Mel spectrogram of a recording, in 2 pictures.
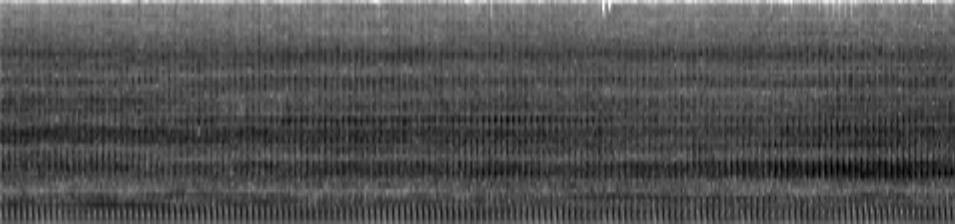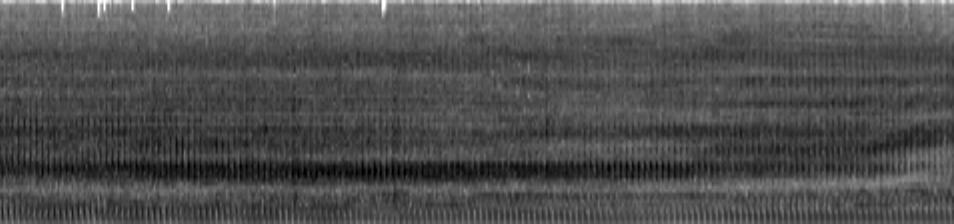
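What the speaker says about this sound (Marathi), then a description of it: "ट्रॅक्टरचं काम अगोदर सुरू होता" A tractor churning a flooded paddy field into mud, its engine droning loud and continuous with a rough, rattling beat throughout, no voices.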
